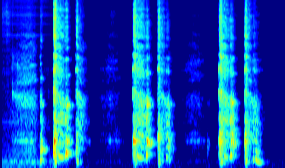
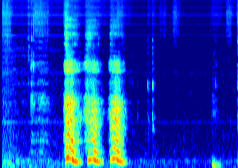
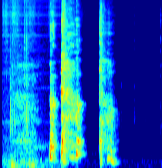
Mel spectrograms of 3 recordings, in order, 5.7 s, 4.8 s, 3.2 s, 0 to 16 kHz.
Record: {"three_cough_length": "5.7 s", "three_cough_amplitude": 32768, "three_cough_signal_mean_std_ratio": 0.34, "exhalation_length": "4.8 s", "exhalation_amplitude": 32768, "exhalation_signal_mean_std_ratio": 0.35, "cough_length": "3.2 s", "cough_amplitude": 32768, "cough_signal_mean_std_ratio": 0.38, "survey_phase": "beta (2021-08-13 to 2022-03-07)", "age": "18-44", "gender": "Female", "wearing_mask": "No", "symptom_none": true, "smoker_status": "Never smoked", "respiratory_condition_asthma": false, "respiratory_condition_other": true, "recruitment_source": "REACT", "submission_delay": "2 days", "covid_test_result": "Negative", "covid_test_method": "RT-qPCR", "influenza_a_test_result": "Negative", "influenza_b_test_result": "Negative"}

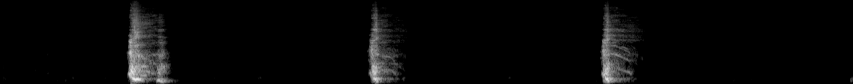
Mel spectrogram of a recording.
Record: {"three_cough_length": "8.5 s", "three_cough_amplitude": 32768, "three_cough_signal_mean_std_ratio": 0.17, "survey_phase": "beta (2021-08-13 to 2022-03-07)", "age": "65+", "gender": "Male", "wearing_mask": "No", "symptom_none": true, "smoker_status": "Ex-smoker", "respiratory_condition_asthma": false, "respiratory_condition_other": false, "recruitment_source": "REACT", "submission_delay": "3 days", "covid_test_result": "Negative", "covid_test_method": "RT-qPCR", "influenza_a_test_result": "Unknown/Void", "influenza_b_test_result": "Unknown/Void"}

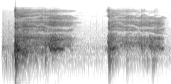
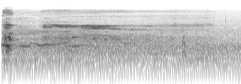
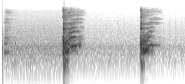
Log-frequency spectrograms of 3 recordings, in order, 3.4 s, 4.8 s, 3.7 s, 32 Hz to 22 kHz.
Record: {"cough_length": "3.4 s", "cough_amplitude": 32481, "cough_signal_mean_std_ratio": 0.52, "exhalation_length": "4.8 s", "exhalation_amplitude": 11495, "exhalation_signal_mean_std_ratio": 0.59, "three_cough_length": "3.7 s", "three_cough_amplitude": 32261, "three_cough_signal_mean_std_ratio": 0.34, "survey_phase": "beta (2021-08-13 to 2022-03-07)", "age": "65+", "gender": "Male", "wearing_mask": "No", "symptom_cough_any": true, "symptom_shortness_of_breath": true, "smoker_status": "Current smoker (11 or more cigarettes per day)", "respiratory_condition_asthma": true, "respiratory_condition_other": false, "recruitment_source": "REACT", "submission_delay": "7 days", "covid_test_result": "Negative", "covid_test_method": "RT-qPCR", "influenza_a_test_result": "Unknown/Void", "influenza_b_test_result": "Unknown/Void"}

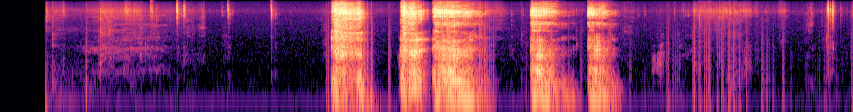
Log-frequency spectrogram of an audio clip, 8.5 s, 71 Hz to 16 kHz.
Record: {"cough_length": "8.5 s", "cough_amplitude": 32768, "cough_signal_mean_std_ratio": 0.32, "survey_phase": "beta (2021-08-13 to 2022-03-07)", "age": "65+", "gender": "Male", "wearing_mask": "No", "symptom_cough_any": true, "symptom_runny_or_blocked_nose": true, "symptom_fatigue": true, "symptom_headache": true, "symptom_change_to_sense_of_smell_or_taste": true, "symptom_loss_of_taste": true, "smoker_status": "Never smoked", "respiratory_condition_asthma": false, "respiratory_condition_other": false, "recruitment_source": "Test and Trace", "submission_delay": "2 days", "covid_test_result": "Positive", "covid_test_method": "RT-qPCR", "covid_ct_value": 15.1, "covid_ct_gene": "ORF1ab gene", "covid_ct_mean": 15.3, "covid_viral_load": "9500000 copies/ml", "covid_viral_load_category": "High viral load (>1M copies/ml)"}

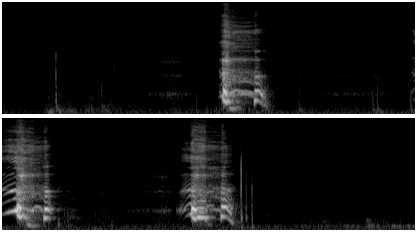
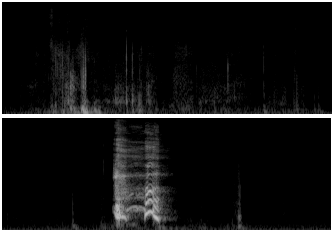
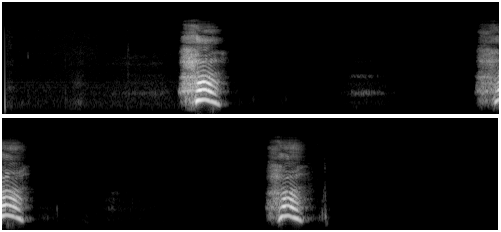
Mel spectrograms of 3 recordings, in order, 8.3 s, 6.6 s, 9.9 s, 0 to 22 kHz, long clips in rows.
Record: {"three_cough_length": "8.3 s", "three_cough_amplitude": 8228, "three_cough_signal_mean_std_ratio": 0.24, "cough_length": "6.6 s", "cough_amplitude": 5512, "cough_signal_mean_std_ratio": 0.22, "exhalation_length": "9.9 s", "exhalation_amplitude": 26399, "exhalation_signal_mean_std_ratio": 0.21, "survey_phase": "beta (2021-08-13 to 2022-03-07)", "age": "65+", "gender": "Female", "wearing_mask": "No", "symptom_none": true, "smoker_status": "Ex-smoker", "respiratory_condition_asthma": false, "respiratory_condition_other": false, "recruitment_source": "REACT", "submission_delay": "4 days", "covid_test_result": "Negative", "covid_test_method": "RT-qPCR"}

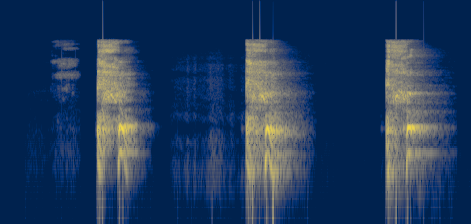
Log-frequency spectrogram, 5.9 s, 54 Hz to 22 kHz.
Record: {"three_cough_length": "5.9 s", "three_cough_amplitude": 31057, "three_cough_signal_mean_std_ratio": 0.4, "survey_phase": "beta (2021-08-13 to 2022-03-07)", "age": "65+", "gender": "Female", "wearing_mask": "No", "symptom_none": true, "smoker_status": "Never smoked", "respiratory_condition_asthma": false, "respiratory_condition_other": false, "recruitment_source": "REACT", "submission_delay": "3 days", "covid_test_result": "Negative", "covid_test_method": "RT-qPCR", "influenza_a_test_result": "Negative", "influenza_b_test_result": "Negative"}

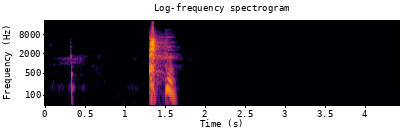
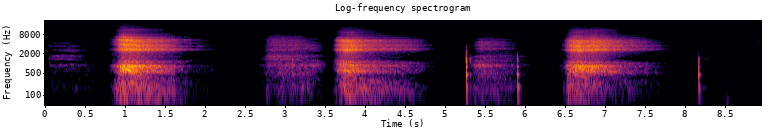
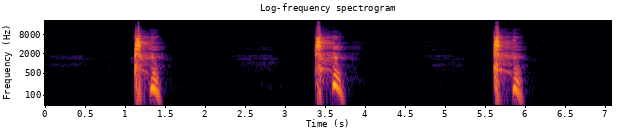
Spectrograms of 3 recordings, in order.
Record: {"cough_length": "4.4 s", "cough_amplitude": 32768, "cough_signal_mean_std_ratio": 0.14, "exhalation_length": "9.0 s", "exhalation_amplitude": 32768, "exhalation_signal_mean_std_ratio": 0.39, "three_cough_length": "7.1 s", "three_cough_amplitude": 32768, "three_cough_signal_mean_std_ratio": 0.23, "survey_phase": "beta (2021-08-13 to 2022-03-07)", "age": "45-64", "gender": "Male", "wearing_mask": "No", "symptom_none": true, "smoker_status": "Never smoked", "respiratory_condition_asthma": false, "respiratory_condition_other": false, "recruitment_source": "REACT", "submission_delay": "1 day", "covid_test_result": "Negative", "covid_test_method": "RT-qPCR", "influenza_a_test_result": "Negative", "influenza_b_test_result": "Negative"}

